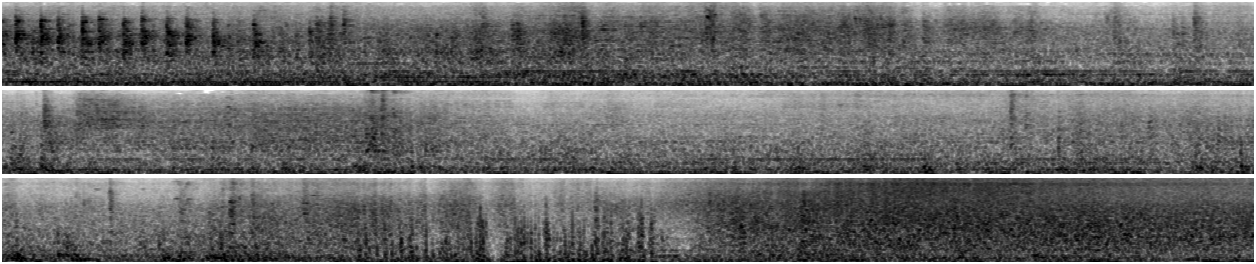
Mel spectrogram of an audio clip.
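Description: Wind buffets loudly against the moving ride.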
